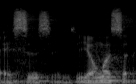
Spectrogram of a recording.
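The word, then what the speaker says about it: Athens: 거룩한 도망을 통해서 그렇게 이 베레아까지 갔다가 베레아에서 다시 이제 아덴까지 아덴은 지금의 그리스의 아테네를 가리키는데 영어로는 이 아테네의 발음이 에센스입니다. 에센스.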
